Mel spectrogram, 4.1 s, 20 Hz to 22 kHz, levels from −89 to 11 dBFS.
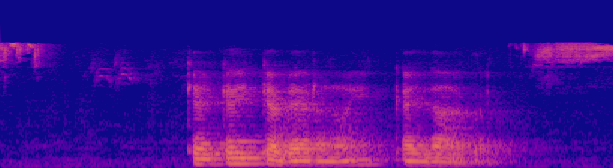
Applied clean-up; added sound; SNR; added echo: none; Bird vocalization, bird call, bird song; 10 dB; reverberation time 0.8 s.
